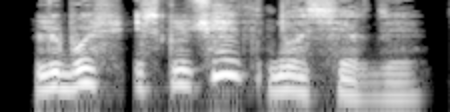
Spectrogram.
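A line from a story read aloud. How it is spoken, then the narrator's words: Plain question. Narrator (Russian): спросила Ингрид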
